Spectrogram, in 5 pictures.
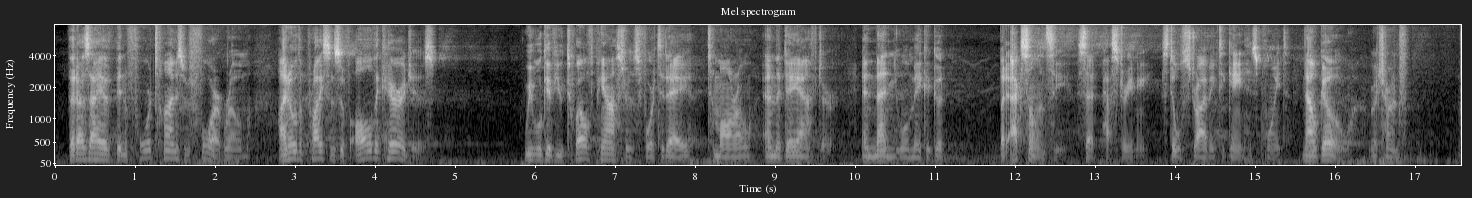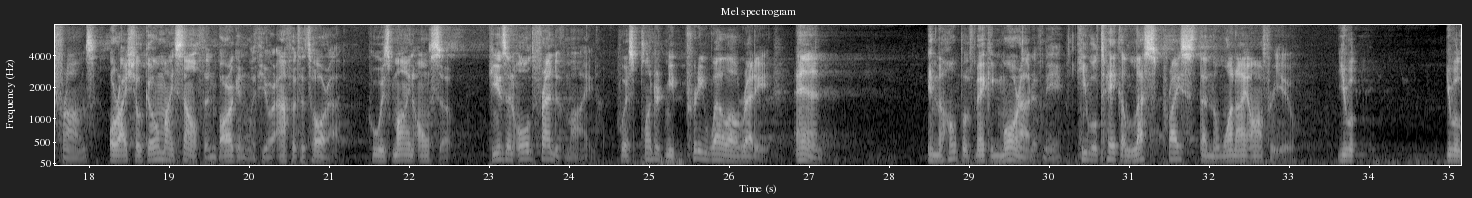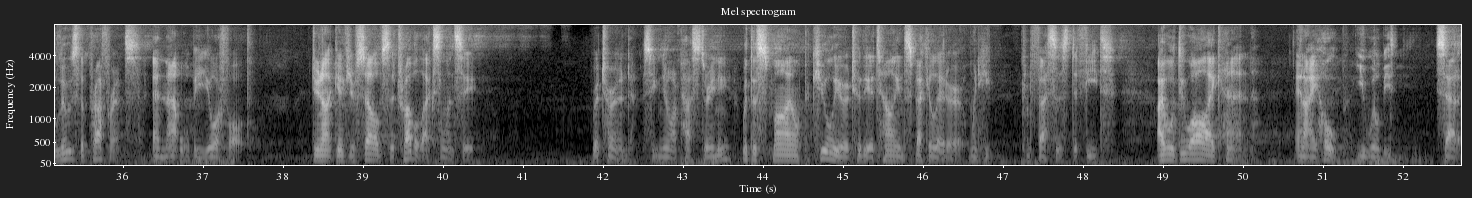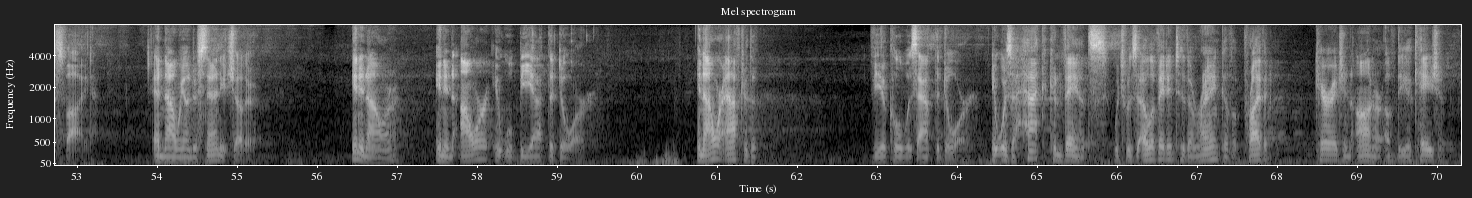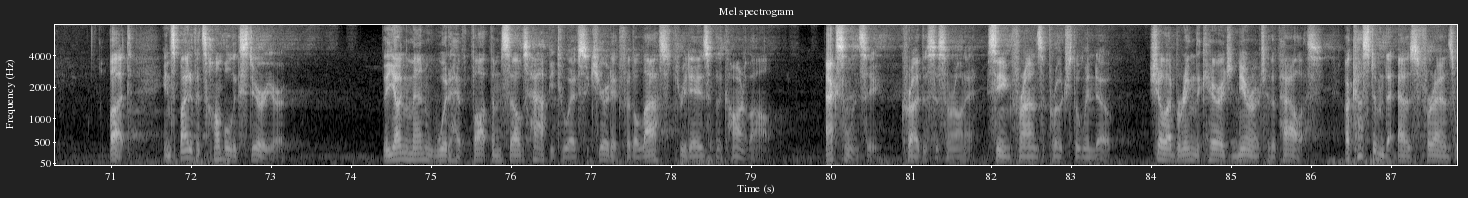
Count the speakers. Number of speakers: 1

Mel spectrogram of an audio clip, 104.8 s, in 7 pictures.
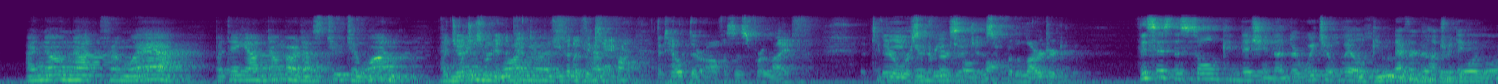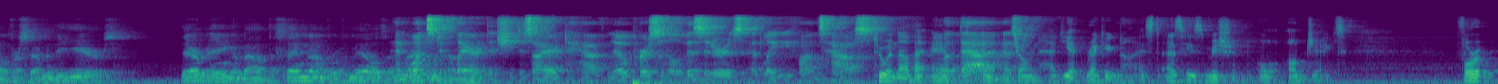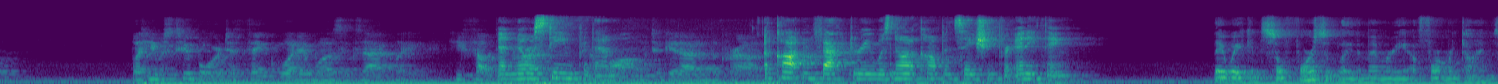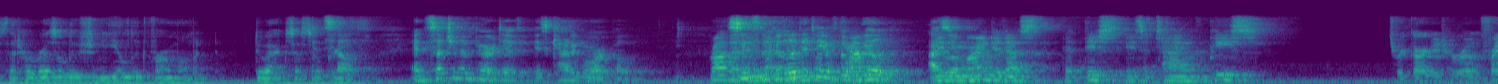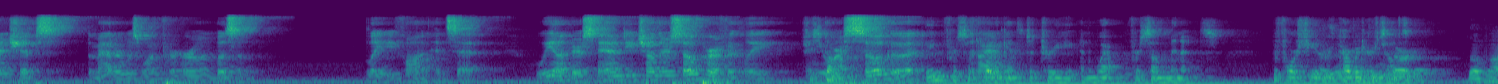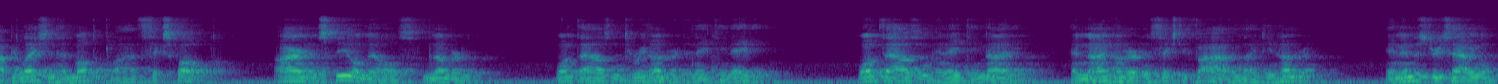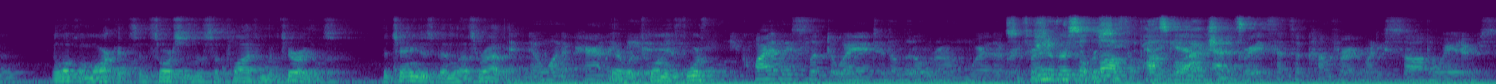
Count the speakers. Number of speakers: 9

